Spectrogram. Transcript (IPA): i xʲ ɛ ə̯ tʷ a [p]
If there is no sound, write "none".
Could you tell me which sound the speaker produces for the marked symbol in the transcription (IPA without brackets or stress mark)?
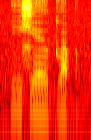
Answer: p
